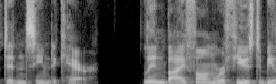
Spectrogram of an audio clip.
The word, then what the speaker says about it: Beifong: It's pronounced Beifong," Naruto said as he laughed out.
